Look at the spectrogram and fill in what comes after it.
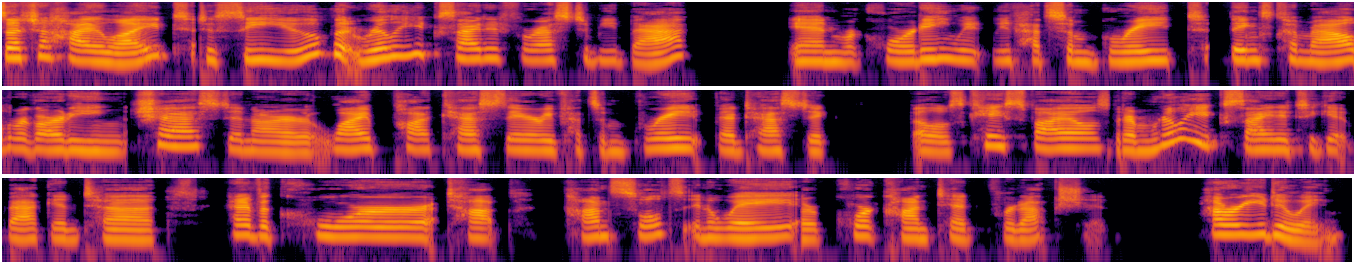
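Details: Adult speaker; normal voice.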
